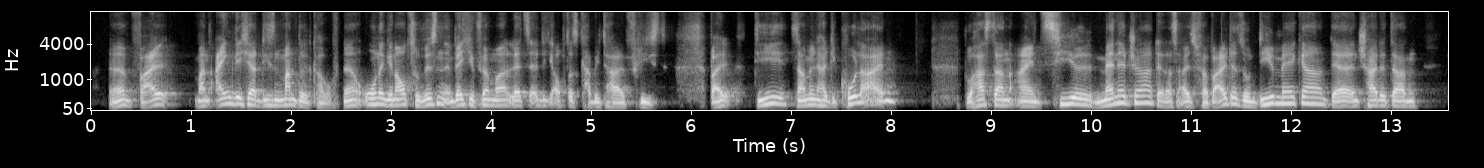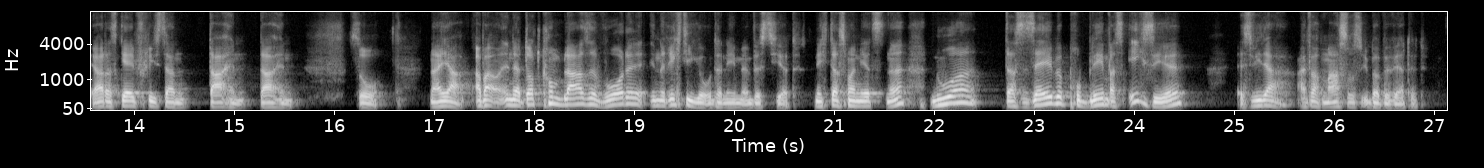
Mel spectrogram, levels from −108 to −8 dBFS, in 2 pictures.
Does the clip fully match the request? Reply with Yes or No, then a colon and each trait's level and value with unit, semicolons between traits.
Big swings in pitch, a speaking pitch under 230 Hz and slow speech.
No: wide, 6.4 semitones; medium, 140 Hz; average, 170 wpm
